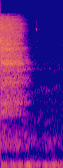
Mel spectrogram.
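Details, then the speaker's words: Adult imitating the sudden big gasping inhale an infant takes before a pain cry, e.g. after falling and getting hurt, in a lecture on infant emotional development. "then you'll see it coming sometimes because sometimes it will begin with a big inhale so if they fall down and they hurt themselves you'll see them go"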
